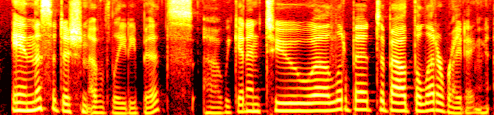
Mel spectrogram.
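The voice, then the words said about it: Congested voice from a cold. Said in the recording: “I have a cold today ... if I sound a little weird”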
